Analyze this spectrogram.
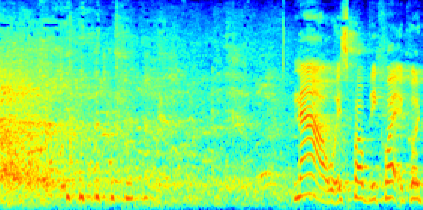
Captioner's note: audience laughing; Sarah laughing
